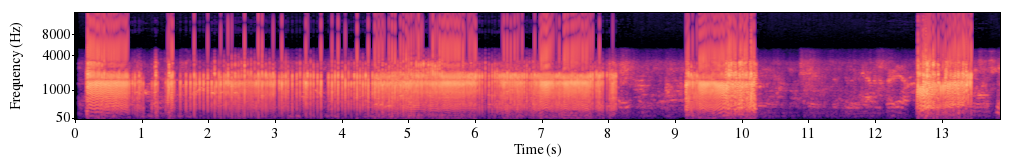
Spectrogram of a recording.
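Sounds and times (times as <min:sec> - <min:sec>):
fart: 0:00.1 - 0:08.4, 0:09.1 - 0:10.3, 0:12.6 - 0:13.6.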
